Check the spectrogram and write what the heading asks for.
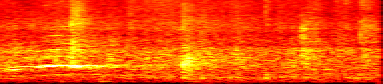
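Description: Ice hockey play in a rink: a drawn-out shout from a player or spectator, with two sharp clacks of sticks and puck on the ice, about half a second and just over a second in.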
